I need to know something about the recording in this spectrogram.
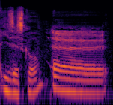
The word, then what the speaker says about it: ISESCO: i alors l'isesco si vous considérez que ça isesco comme ça se prononce ainsi s donc si vous imaginez le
